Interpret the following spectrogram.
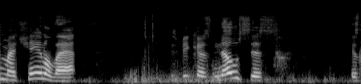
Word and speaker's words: Gnosis: Yeah, it's just search electric nosis and nosis is with a silent G on the front of it. So the word electric and then G N O S I S.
